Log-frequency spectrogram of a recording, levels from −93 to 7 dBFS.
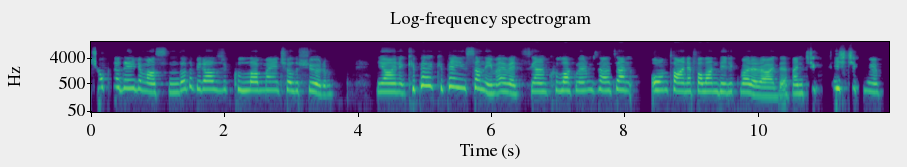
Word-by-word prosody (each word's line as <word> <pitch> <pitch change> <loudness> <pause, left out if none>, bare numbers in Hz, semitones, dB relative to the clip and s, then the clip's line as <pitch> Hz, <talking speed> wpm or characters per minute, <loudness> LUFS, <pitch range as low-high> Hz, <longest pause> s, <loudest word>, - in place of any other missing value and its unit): Çok 365 +2 -6
da 365 -4 -1
değilim 325 -4 -1
aslında 245 +3 -1
da 380 -4 -5
birazcık 305 -2 -1
kullanmaya 285 0 0
çalışıyorum. 265 -6 -1 0.6
Yani, 255 -2 +2
küpe 415 +5 +3
küpe 390 +1 +1
insanıyım, 330 -10 0
evet. 235 -3 -1
Yani, 260 -1 0
kulaklarım 280 +1 -1
zaten 285 0 0 0.3
10 290 +1 +3
tane 265 -2 +3
falan 260 0 +1
delik 250 0 -4
var 245 -2 +3
herhâlde. 185 -2 +1
Hani, 225 0 -1
çık 310 +7 -6 0.3
hiç 335 0 +5
çıkmıyor. 285 -7 -5
275 Hz, 130 wpm, -23 LUFS, 250-310 Hz, 0.6 s, hiç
